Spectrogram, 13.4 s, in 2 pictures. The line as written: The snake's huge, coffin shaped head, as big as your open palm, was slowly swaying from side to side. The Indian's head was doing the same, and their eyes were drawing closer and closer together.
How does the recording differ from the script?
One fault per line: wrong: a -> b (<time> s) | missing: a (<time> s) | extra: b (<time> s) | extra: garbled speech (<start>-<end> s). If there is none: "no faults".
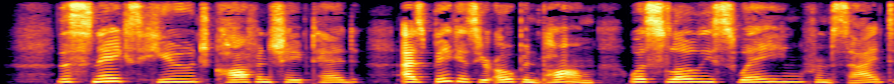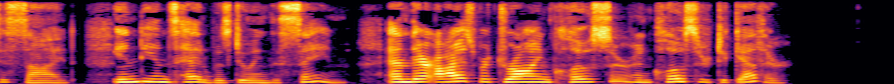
missing: The (7.3 s)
